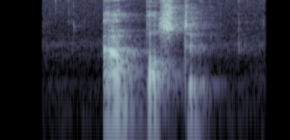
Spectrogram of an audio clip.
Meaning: inflection of aanpassen: 1. singular dependent-clause past indicative 2. singular dependent-clause past subjunctive
- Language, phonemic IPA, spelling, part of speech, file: Dutch, /ˈampɑstə/, aanpaste, verb, Nl-aanpaste.ogg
